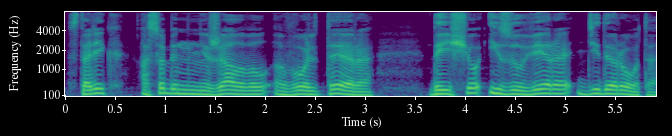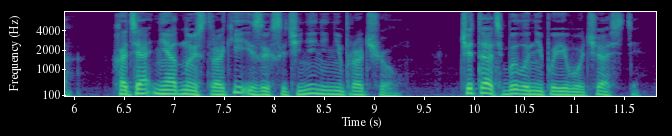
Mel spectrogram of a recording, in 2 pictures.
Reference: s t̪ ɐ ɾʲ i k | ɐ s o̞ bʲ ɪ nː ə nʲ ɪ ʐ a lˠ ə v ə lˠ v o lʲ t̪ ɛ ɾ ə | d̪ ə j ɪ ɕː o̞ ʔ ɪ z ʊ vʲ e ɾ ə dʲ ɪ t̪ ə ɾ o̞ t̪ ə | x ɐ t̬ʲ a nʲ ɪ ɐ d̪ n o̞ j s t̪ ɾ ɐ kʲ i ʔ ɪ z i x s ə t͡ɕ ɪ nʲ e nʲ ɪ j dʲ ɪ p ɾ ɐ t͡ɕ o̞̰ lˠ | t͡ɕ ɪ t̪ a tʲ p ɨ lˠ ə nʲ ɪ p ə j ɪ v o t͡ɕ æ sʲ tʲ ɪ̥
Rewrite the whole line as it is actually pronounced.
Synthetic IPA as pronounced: s t̪ ɐ ɾʲ i k | ɐ s o̞ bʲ ɪ nː ə nʲ ɪ ʐ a lˠ ə v ə lˠ v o lʲ t̪ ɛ ɾ ə | d̪ ə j ɪ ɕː o̞ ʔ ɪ z ʊ vʲ e ɾ ə dʲ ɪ d̪ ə ɾ o̞ t̪ ə | x ɐ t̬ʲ a nʲ ɪ ɐ d̪ n o̞ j s t̪ ɾ ɐ kʲ i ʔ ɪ z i x s ə t͡ɕ ɪ nʲ e nʲ ɪ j nʲ ɪ p ɾ ɐ t͡ɕ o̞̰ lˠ | t͡ɕ ɪ t̪ a tʲ b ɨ lˠ ə nʲ ɪ p ə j ɪ v o t͡ɕ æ sʲ tʲ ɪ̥

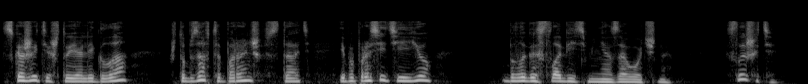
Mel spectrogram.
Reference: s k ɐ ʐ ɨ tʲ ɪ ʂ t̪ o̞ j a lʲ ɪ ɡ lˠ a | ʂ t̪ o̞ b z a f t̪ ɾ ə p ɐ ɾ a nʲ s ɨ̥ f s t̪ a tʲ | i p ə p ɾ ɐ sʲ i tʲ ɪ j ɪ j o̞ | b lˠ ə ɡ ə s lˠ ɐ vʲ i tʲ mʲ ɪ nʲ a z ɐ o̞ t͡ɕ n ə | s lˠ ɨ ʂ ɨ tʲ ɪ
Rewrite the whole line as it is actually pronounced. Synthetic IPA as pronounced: s k ɐ ʐ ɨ tʲ ɪ ʂ t̪ o̞ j a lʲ ɪ ɡ lˠ a | ʂ t̪ o̞ b z a f t̪ ɾ ə p ɐ ɾ a nʲ ʂ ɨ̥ f s t̪ a tʲ | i p ə p ɾ ɐ sʲ i tʲ ɪ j ɪ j o̞ | b lˠ ə ɡ ə s lˠ ɐ vʲ i tʲ mʲ ɪ nʲ a z ɐ o̞ t͡ɕ n ə | s lˠ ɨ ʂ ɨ tʲ ɪ

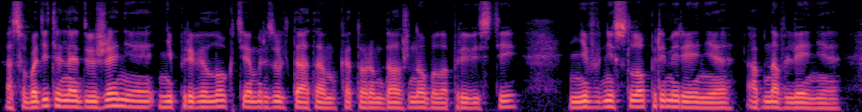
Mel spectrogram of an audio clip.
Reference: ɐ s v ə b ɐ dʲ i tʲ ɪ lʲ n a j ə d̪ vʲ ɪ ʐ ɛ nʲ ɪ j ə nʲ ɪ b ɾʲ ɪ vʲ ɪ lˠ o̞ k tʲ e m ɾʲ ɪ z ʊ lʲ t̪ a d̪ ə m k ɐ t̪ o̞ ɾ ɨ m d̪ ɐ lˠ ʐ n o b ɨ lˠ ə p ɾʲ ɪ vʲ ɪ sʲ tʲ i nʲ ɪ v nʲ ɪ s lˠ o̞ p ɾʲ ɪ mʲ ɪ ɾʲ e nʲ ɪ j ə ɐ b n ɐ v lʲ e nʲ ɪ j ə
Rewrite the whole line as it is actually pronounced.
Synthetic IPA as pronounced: ɐ s v ə b ɐ dʲ i tʲ ɪ lʲ n ə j ə d̪ vʲ ɪ ʐ ɛ nʲ ɪ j ə nʲ ɪ p ɾʲ ɪ vʲ ɪ lˠ o̞ k tʲ e m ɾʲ ɪ z ʊ lʲ t̪ a t̪ ə m k ɐ t̪ o̞ ɾ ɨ m d̪ ɐ lˠ ʐ n o b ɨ lˠ ə p ɾʲ ɪ vʲ ɪ sʲ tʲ i nʲ ɪ v nʲ ɪ s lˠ o̞ p ɾʲ ɪ mʲ ɪ ɾʲ e nʲ ɪ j ə ɐ b n ɐ v lʲ e nʲ ɪ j ə

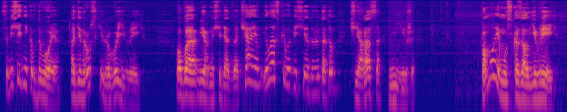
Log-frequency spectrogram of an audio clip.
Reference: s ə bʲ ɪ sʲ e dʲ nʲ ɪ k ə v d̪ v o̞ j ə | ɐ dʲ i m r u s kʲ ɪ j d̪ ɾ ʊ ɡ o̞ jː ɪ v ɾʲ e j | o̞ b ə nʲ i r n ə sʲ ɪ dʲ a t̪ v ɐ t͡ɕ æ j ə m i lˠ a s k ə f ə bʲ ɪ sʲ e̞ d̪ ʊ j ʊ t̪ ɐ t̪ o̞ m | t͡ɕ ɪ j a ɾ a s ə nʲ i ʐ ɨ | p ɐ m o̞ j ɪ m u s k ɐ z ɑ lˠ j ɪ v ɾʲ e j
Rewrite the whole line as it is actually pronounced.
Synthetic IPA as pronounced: s ə bʲ ɪ sʲ e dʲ nʲ ɪ k ə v d̪ v o̞ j ə | ɐ dʲ i n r u s kʲ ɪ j d̪ ɾ ʊ ɡ o̞ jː ɪ v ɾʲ e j | o̞ b ə mʲ i r n ə sʲ ɪ dʲ a t̪ z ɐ t͡ɕ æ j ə m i lˠ a s k ə v ə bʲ ɪ sʲ e̞ d̪ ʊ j ʊ t̪ ɐ t̪ o̞ m | t͡ɕ ɪ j a ɾ a s ə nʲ i ʐ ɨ | p ɐ m o̞ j ɪ m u s k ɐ z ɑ lˠ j ɪ v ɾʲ e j

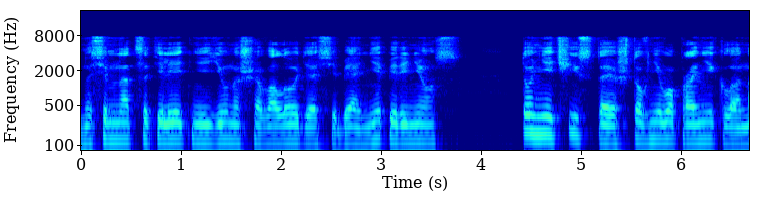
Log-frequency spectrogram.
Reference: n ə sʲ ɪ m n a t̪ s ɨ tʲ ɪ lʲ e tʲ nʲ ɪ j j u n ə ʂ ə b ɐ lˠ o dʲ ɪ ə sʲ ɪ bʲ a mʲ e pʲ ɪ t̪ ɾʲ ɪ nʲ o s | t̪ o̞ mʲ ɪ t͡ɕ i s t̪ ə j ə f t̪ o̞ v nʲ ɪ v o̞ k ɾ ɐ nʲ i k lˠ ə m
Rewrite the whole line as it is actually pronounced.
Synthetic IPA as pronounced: n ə sʲ ɪ m n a t̪ s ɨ tʲ ɪ lʲ e tʲ nʲ ɪ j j u n ə ʂ ə v ɐ lˠ o dʲ ɪ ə sʲ ɪ bʲ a nʲ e pʲ ɪ ɾʲ ɪ nʲ o s | t̪ o̞ nʲ ɪ t͡ɕ i s t̪ ə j ə ʂ t̪ o̞ v nʲ ɪ v o̞ p ɾ ɐ nʲ i k lˠ ə n

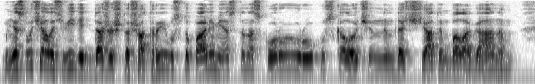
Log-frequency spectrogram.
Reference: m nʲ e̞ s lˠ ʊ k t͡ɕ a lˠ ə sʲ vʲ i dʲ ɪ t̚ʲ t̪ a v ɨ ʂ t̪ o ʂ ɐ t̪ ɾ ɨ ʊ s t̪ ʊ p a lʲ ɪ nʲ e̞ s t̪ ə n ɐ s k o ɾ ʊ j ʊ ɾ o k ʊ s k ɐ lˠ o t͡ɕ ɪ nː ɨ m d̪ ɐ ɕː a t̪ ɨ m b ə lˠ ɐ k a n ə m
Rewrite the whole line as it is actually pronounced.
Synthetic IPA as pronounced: m nʲ e̞ s lˠ ʊ t͡ɕ a lˠ ə sʲ vʲ i dʲ ɪ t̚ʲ d̪ a ʐ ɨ ʂ t̪ o ʂ ɐ t̪ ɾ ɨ ʊ s t̪ ʊ p a lʲ ɪ mʲ e̞ s t̪ ə n ɐ s k o ɾ ʊ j ʊ ɾ u k ʊ s k ɐ lˠ o t͡ɕ ɪ nː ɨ m d̪ ɐ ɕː a t̪ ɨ m b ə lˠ ɐ ɡ a n ə m

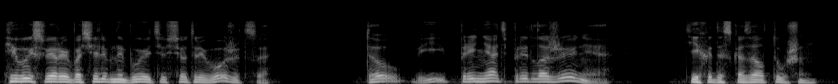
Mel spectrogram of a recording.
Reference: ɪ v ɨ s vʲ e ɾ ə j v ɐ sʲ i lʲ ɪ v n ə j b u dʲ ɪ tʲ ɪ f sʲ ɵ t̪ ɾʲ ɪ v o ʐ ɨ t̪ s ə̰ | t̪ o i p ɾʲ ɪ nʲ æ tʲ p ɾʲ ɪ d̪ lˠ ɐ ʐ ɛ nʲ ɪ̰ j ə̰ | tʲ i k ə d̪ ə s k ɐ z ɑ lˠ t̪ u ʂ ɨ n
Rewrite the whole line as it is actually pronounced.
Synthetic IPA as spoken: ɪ v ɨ s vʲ e ɾ ə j v ɐ sʲ i lʲ ɪ v n ə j b u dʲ ɪ tʲ ɪ f sʲ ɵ t̪ ɾʲ ɪ v o ʐ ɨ t̪ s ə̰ | t̪ o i p ɾʲ ɪ nʲ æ tʲ p ɾʲ ɪ d̪ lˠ ɐ ʐ ɛ nʲ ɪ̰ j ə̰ | tʲ i x ə d̪ ə s k ɐ z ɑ lˠ t̪ u ʂ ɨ n

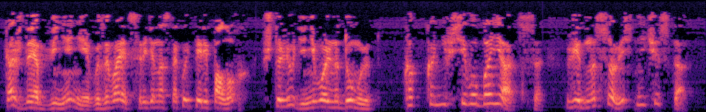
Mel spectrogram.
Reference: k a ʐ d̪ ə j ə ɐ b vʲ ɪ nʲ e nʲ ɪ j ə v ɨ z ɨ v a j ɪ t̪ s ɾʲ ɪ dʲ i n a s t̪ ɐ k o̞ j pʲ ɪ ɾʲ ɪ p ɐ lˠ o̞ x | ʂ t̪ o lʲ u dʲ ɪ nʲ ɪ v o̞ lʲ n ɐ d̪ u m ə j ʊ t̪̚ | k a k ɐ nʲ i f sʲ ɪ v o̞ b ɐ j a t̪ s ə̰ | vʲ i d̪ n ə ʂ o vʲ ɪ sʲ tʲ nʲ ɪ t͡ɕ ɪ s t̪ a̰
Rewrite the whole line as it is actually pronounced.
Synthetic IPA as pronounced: k a ʐ d̪ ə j ə ɐ b vʲ ɪ nʲ e nʲ ɪ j ə v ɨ z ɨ v a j ɪ t̪ s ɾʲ ɪ dʲ i n a s t̪ ɐ k o̞ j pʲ ɪ ɾʲ ɪ p ɐ lˠ o̞ x | ʂ t̪ o lʲ u dʲ ɪ nʲ ɪ v o̞ lʲ n ə d̪ u m ə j ʊ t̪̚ | k a k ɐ nʲ i f sʲ ɪ v o̞ b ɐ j a t̪ s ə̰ | vʲ i d̪ n ə s o vʲ ɪ sʲ tʲ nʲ ɪ t͡ɕ ɪ s t̪ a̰

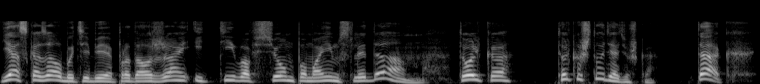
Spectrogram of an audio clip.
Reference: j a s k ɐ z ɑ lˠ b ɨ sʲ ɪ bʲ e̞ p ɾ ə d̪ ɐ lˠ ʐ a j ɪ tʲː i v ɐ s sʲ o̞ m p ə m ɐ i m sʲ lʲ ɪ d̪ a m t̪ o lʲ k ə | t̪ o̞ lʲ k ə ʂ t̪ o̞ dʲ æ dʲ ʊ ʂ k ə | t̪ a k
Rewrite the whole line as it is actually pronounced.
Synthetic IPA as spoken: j a s k ɐ z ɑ lˠ b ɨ tʲ ɪ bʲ e̞ p ɾ ə d̪ ɐ lˠ ʐ a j ɪ tʲː i v ɐ f sʲ o̞ m p ə m ɐ i m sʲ lʲ ɪ d̪ a m t̪ o lʲ k ə | t̪ o̞ lʲ k ə ʂ t̪ o̞ dʲ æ dʲ ʊ ʂ k ə | t̪ a k

